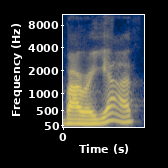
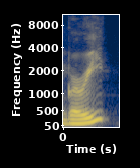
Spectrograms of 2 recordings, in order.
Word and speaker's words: Berith: Berith, or in the ancient, it's pronounced Barayath, but if you want to say Berith, right, that means covenant, right?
